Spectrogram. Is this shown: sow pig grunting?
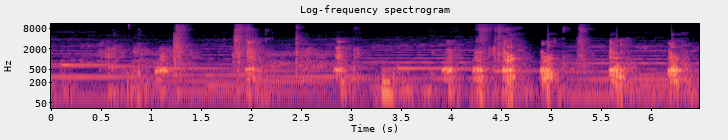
yes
